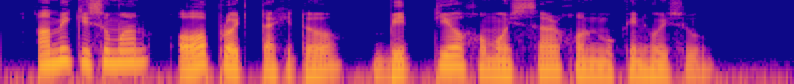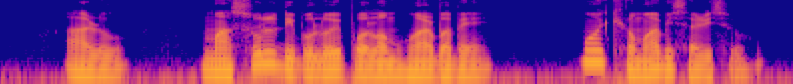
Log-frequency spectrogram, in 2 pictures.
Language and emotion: Assamese, sad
